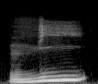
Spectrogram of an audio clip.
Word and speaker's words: vienne: And the rule in French is that when you get this E and a double vowel after, you will have to pronounce this E like E. Alright? So, vienne, vienne, vienne, vienne.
